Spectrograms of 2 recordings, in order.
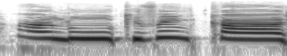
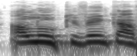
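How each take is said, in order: First: The voice sounds soft, warm and joyful. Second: The voice sounds tense, harsh and annoyed. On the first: The caller is happy and loving. "Ele sente a suavidade na sua voz, sente a alegria, sente o amor na sua voz" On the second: The caller is angry and stressed. "o tom da sua voz é um tom de irritação"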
